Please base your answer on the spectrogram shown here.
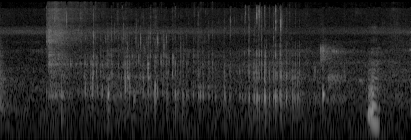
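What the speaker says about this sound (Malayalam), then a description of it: "നമ്മുടെ ഗ്രേവി ഒന്ന് തിളച്ച് വന്നിട്ടുണ്ട്" Butter chicken gravy simmers in a pan, giving off quiet, steady bubbling with scattered pops and crackles close by and no voices.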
